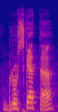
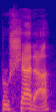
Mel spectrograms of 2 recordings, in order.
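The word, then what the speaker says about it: bruschetta: way it's pronounced and it'll pronounce brusketta as BR as brushetta like a dumbass but then again for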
